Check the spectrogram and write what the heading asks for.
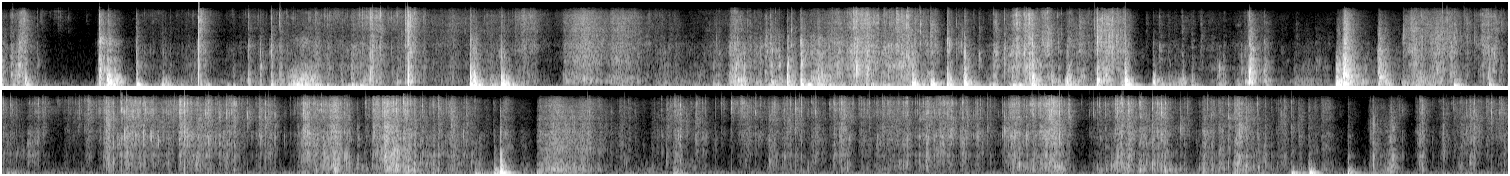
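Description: Trading-card packs being taken from their cardboard box and handled: plastic pack wrappers crinkling and rustling in irregular bursts, with a few sharp knocks as packs and box are set down on the table.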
